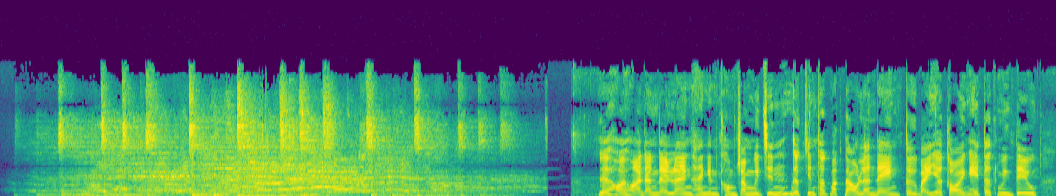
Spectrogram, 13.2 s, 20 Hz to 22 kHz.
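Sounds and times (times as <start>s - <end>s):
large crowd cheering and shouting at the 2019 Taiwan Lantern Festival: 0.0s - 6.9s
speech: 7.5s - 13.1s.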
